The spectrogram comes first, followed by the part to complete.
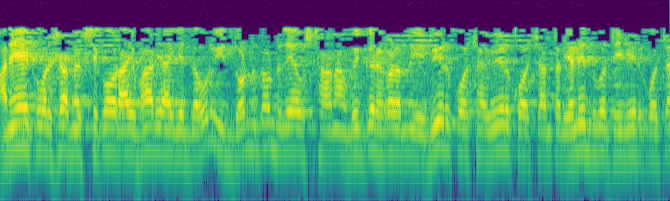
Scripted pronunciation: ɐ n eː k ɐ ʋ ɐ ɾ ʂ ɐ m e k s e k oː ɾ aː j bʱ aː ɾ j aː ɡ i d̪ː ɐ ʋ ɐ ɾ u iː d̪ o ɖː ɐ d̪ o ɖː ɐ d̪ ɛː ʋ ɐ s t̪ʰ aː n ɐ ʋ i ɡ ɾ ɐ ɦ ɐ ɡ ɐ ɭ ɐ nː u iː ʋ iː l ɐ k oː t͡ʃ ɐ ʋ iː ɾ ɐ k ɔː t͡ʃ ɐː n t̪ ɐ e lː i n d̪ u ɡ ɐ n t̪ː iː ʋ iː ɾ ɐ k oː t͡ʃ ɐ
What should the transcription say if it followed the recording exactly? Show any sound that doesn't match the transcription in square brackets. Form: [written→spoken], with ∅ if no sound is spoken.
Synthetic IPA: ɐ n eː k ɐ ʋ ɐ ɾ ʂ ɐ m e k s [e→i] k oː ɾ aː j bʱ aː ɾ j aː ɡ i d̪ː ɐ ʋ ɐ ɾ u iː d̪ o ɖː ɐ d̪ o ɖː ɐ d̪ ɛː ʋ ɐ s t̪ʰ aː n ɐ ʋ i ɡ ɾ ɐ ɦ ɐ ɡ ɐ ɭ ɐ nː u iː ʋ iː [l→ɾ] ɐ k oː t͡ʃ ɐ ʋ iː ɾ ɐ k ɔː t͡ʃ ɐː n t̪ ɐ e lː i n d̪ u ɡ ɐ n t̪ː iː ʋ iː ɾ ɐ k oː t͡ʃ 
